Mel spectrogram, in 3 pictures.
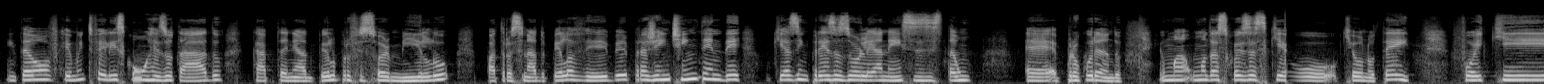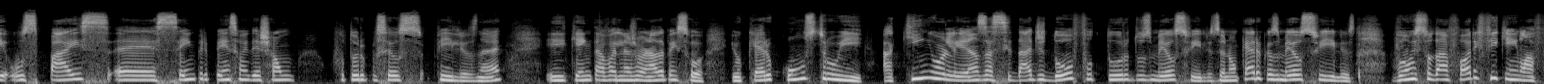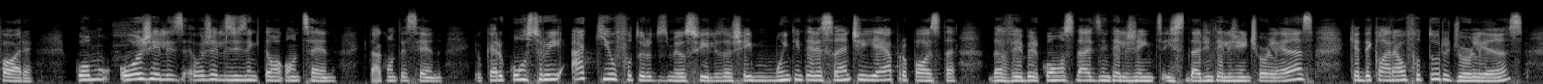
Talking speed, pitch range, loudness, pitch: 170 wpm, 180-215 Hz, -18 LUFS, 200 Hz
